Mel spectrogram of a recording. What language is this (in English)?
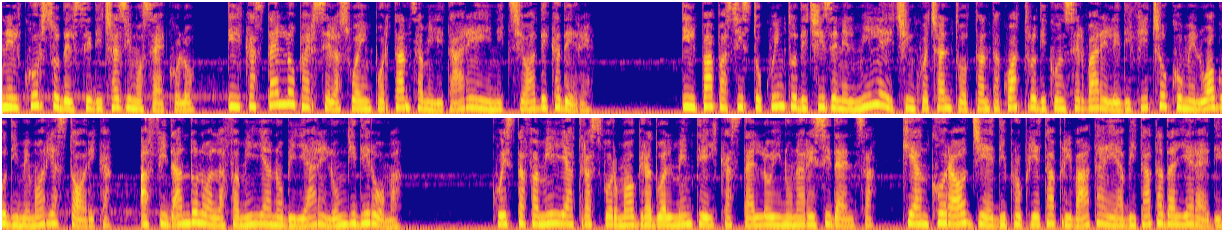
Italian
